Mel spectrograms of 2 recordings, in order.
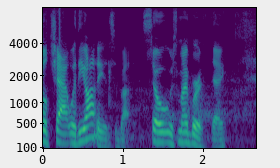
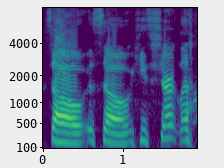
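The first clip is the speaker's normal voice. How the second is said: higher, louder, amused chatter to the crowd; teasing Adina; 6 semitones higher, 6 dB louder than usual. Retold or imitated. Adina teasing her co-star to the audience, high and amused. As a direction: tease him to the audience, giggly and high. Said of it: "looks at the audience and goes".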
